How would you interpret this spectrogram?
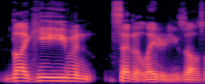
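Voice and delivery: normal talking voice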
